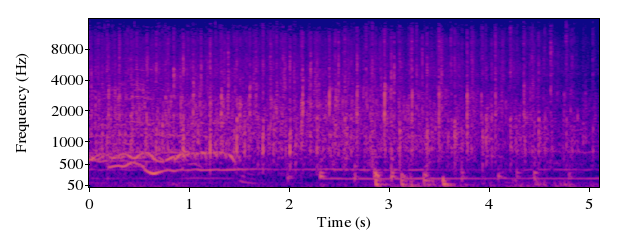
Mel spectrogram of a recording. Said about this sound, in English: A group from Gainesville that we're very proud of. I live in Gainesville myself, and everybody is proud of the …. Would you give them a very nice applause? Thank you.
